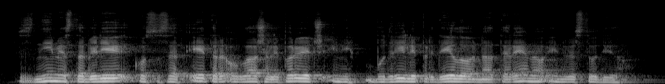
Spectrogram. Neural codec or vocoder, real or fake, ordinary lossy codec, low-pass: none; real; none; 14.4 kHz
